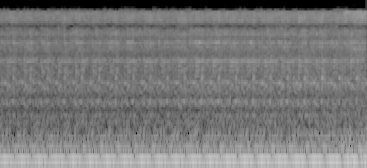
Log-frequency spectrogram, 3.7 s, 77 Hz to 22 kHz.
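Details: 2007 Dodge Ram 2500HD 6.7 Cummins after no crank/no start repair (original TIPM kept); aftermarket parts, needs tune. Deep, steady diesel idle, even beat, no knocking or surging: normal idle.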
